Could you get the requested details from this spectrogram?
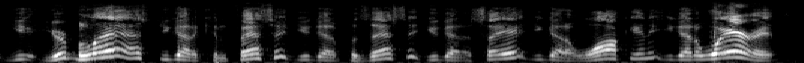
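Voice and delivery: high, rhythmic preacher's exhortation; mock insistent preaching. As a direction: hammer each phrase like a zealous preacher. Mimics insistent positive-confession preaching.

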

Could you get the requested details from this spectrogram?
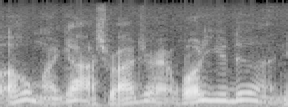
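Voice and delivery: soft muttered self-rebuke; mild mock self-scolding; self-scolding aside. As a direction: scold yourself under your breath. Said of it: "I slip and I go".

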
